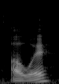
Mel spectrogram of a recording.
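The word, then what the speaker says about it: aweh: It's actually greeting in SA. It's pronounced Awe.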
